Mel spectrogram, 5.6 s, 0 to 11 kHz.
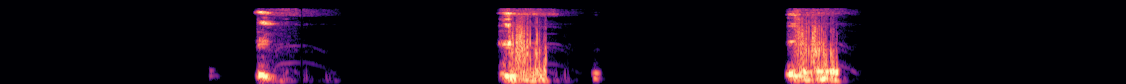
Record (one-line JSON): {"three_cough_length": "5.6 s", "three_cough_amplitude": 28774, "three_cough_signal_mean_std_ratio": 0.25, "survey_phase": "beta (2021-08-13 to 2022-03-07)", "age": "45-64", "gender": "Female", "wearing_mask": "No", "symptom_runny_or_blocked_nose": true, "symptom_sore_throat": true, "smoker_status": "Never smoked", "respiratory_condition_asthma": false, "respiratory_condition_other": false, "recruitment_source": "Test and Trace", "submission_delay": "0 days", "covid_test_result": "Positive", "covid_test_method": "RT-qPCR", "covid_ct_value": 17.5, "covid_ct_gene": "ORF1ab gene", "covid_ct_mean": 18.2, "covid_viral_load": "1100000 copies/ml", "covid_viral_load_category": "High viral load (>1M copies/ml)"}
